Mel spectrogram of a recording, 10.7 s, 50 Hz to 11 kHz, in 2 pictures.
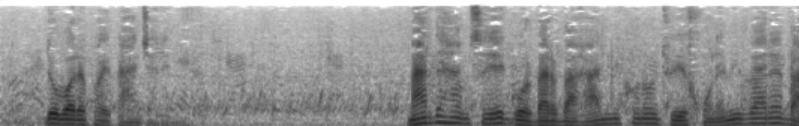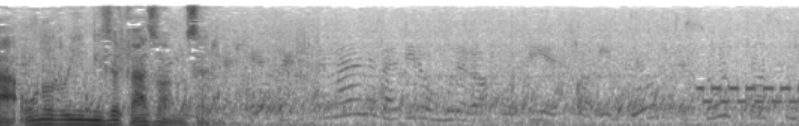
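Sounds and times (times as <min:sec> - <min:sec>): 
speech: 0:00.3 - 0:01.4, 0:02.7 - 0:07.0
home telephone ringing: 0:10.0 - 0:10.6.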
